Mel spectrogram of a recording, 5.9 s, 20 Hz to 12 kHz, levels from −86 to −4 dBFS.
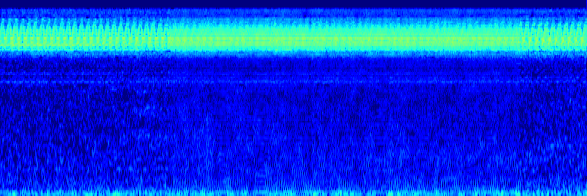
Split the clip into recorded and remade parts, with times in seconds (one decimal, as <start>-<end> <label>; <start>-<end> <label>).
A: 0.0-1.7 recorded; 1.7-5.2 remade; 5.2-5.9 recorded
